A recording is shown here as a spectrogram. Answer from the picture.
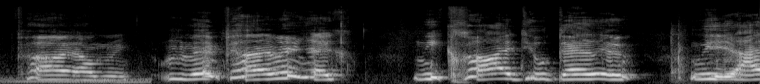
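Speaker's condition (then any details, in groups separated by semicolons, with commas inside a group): Cerebral palsy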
